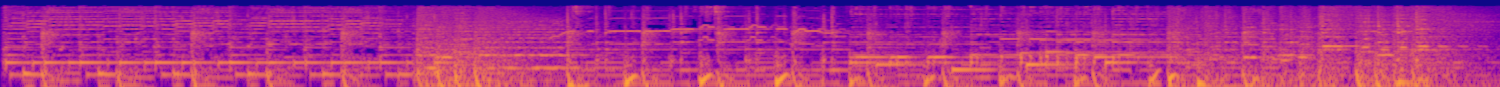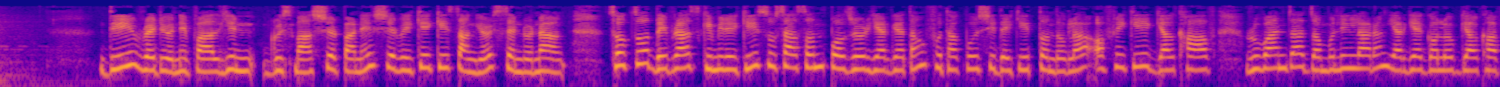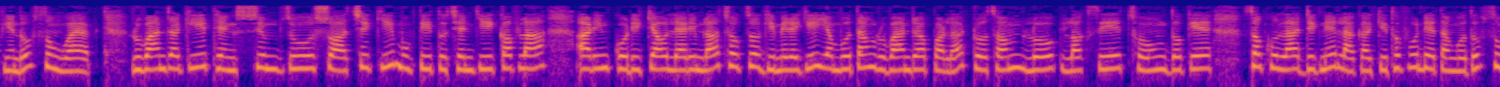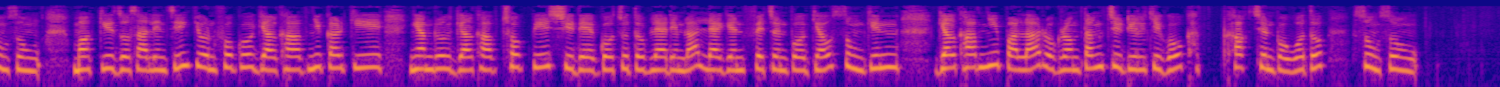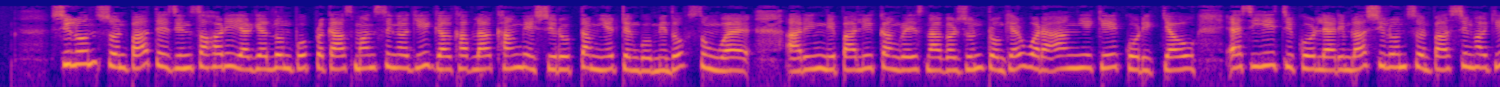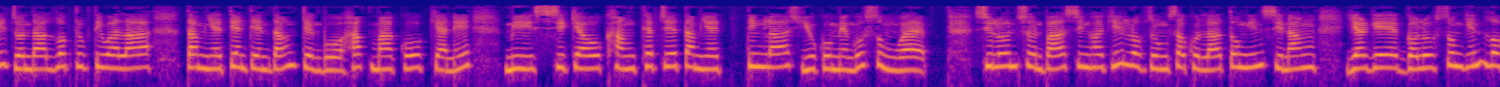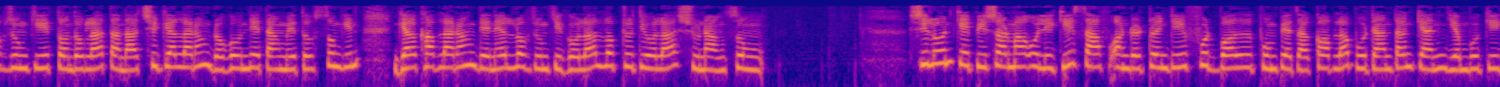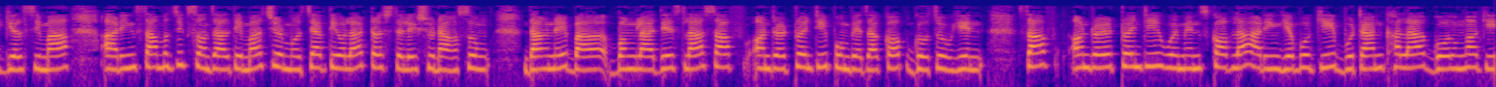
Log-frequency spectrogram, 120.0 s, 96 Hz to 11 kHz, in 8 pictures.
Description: शेर्पा भाषाको समाचार : २८ असार , २०८२
Sherpa-News-.mp3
